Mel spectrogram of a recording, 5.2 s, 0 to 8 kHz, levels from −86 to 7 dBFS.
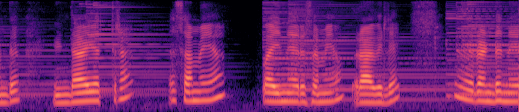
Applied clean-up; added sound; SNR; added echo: none; Harp; 14 dB; none.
